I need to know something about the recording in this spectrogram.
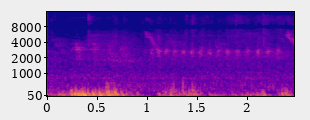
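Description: A small garden bird calling: a rapid, even run of high notes, about a dozen a second, starting about a second in. It follows a brief low rumble near the start, which is the loudest sound.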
